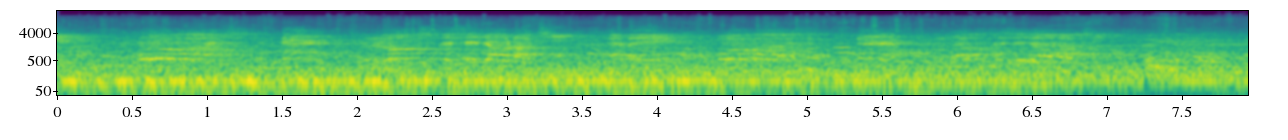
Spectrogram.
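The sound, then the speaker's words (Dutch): Police horses' hooves clip-clop steadily on hard ground on a square amid a busy crowd, as police on foot and on horseback, with riot vans and water cannons, encircle a seated group of people. Voices murmur and talk throughout, the hoofbeats partly buried in the chatter. “Door agenten te voet en te paard, ME-busjes en waterkanonnen.”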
